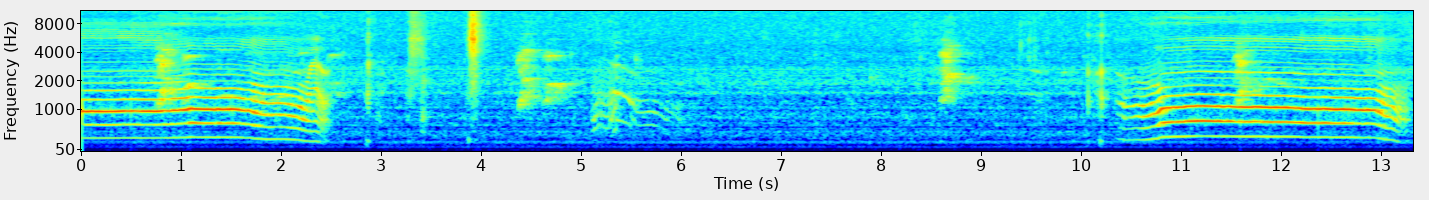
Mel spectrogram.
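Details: Howling reply from an older house dog to her younger sister's cry: a steady two-second howl that slides down at the end, soft whimpering yips in the pause, then a second rising, sustained howl.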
